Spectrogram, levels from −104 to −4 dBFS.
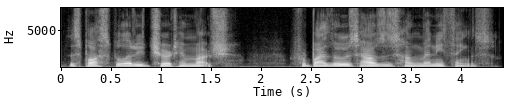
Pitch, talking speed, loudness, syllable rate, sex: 120 Hz, 165 wpm, -18 LUFS, 5.6 syllables/s, male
